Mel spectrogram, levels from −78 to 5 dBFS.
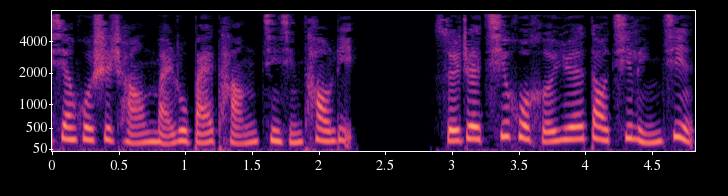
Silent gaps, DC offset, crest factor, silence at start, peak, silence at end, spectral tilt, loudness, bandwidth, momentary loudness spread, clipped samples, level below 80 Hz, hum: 2.39-2.80 s; under 0.1%; 16 dB; 0 s; -6 dBFS; 0 s; -5 dB/octave; -21 LUFS; 7.6 kHz; 5 LU; under 0.1%; -50 dBFS; none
